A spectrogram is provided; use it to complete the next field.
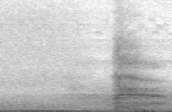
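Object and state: Nothing is struck.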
